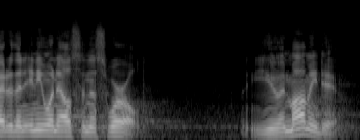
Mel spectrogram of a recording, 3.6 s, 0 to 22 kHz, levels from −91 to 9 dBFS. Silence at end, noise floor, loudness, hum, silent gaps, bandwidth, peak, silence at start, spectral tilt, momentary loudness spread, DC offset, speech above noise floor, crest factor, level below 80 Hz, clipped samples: 0.25 s; -70 dBFS; -29 LUFS; none; none; 9.4 kHz; -14 dBFS; 0 s; -7 dB/octave; 12 LU; under 0.1%; 41 dB; 18 dB; -82 dBFS; under 0.1%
